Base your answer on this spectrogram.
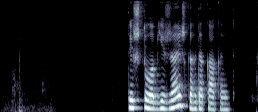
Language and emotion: Russian, neutral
